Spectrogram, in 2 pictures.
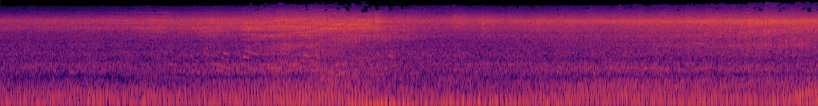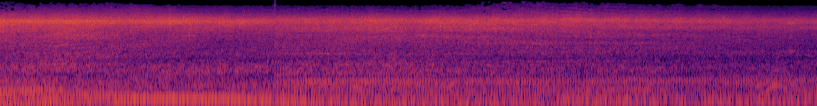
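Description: A motor engine running, its pitch rising about eight seconds in and then holding steady, over a steady high hiss.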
